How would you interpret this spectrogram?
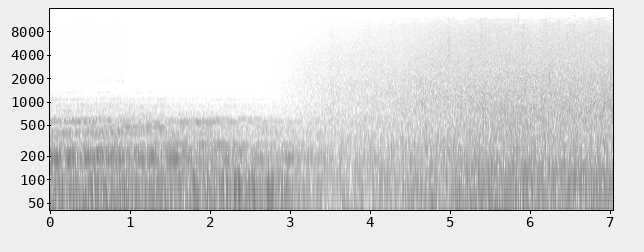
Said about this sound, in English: There was a fine mist on the sea's face, and a ceaseless drizzle sweeping in from the east carried the taste of salt.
